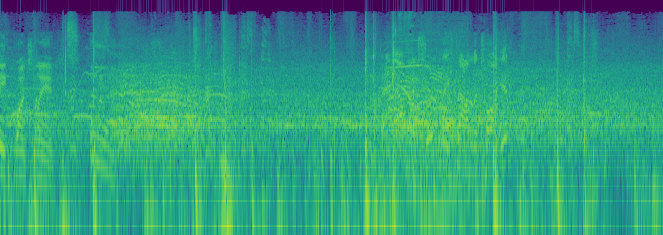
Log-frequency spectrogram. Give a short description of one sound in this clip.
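A crowd cheers and murmurs in the background.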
